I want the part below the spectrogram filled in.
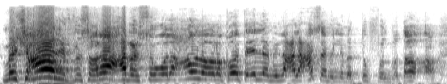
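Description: A man with an Egyptian accent giving loud, sarcastic comedy commentary on clips, often laughing as he talks. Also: very high voice, rapid-fire, crowd noise. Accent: Egyptian Arabic.

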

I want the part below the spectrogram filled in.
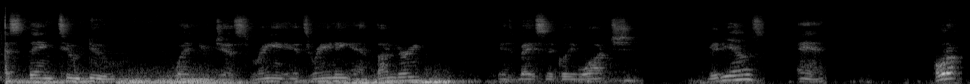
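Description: A man's voice: medium pitch, lively intonation, slow pace, pauses often, very noisy. A man in his thirties chatting casually to the camera in a laid-back home vlog. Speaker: vlogger. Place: small room indoors at home. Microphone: laptop webcam close up.

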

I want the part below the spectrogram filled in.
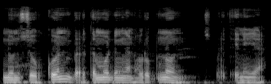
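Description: Indonesian male recitation teacher, low dry voice, patient and repetitive, slows down for chanted examples. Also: steady tone, darkish tone, no room sound. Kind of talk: tajwid lesson with recited examples.

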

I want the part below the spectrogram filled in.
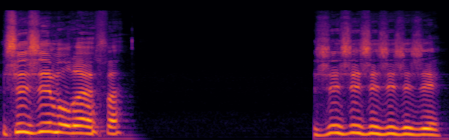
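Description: Heard through a gaming headset, a young man streams live tournament commentary in a high-pitched voice at a slow pace. He's hyped and slangy, cheering and shouting whenever the big moments hit.

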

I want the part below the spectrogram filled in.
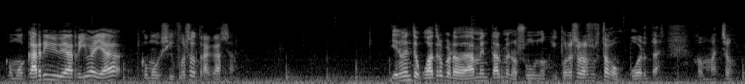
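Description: A man's voice: a little high, fast, noisy background. A young man from Spain giving sarcastic running commentary on a horror game, breaking into sudden screams. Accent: Spain Spanish. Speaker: gaming streamer.

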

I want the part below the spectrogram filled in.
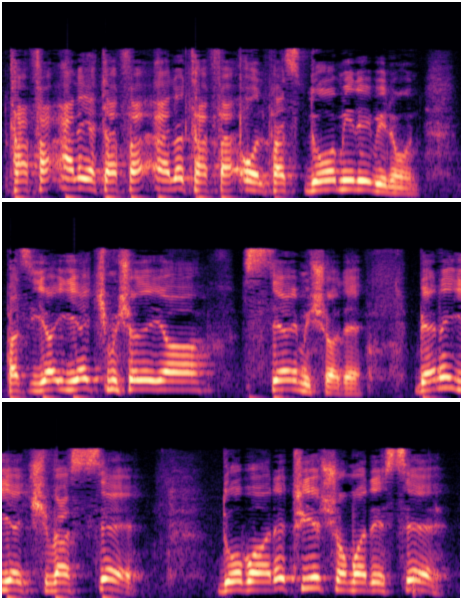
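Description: A man teaching exam preparation, working through test answers in a lively, emphatic way and speaking straight to his students. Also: sits high. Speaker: exam-prep Arabic teacher. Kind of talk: test-solving lesson.

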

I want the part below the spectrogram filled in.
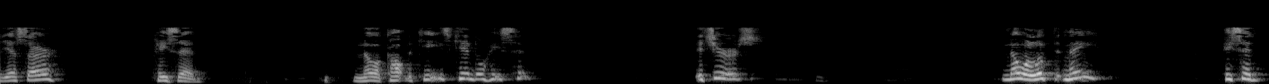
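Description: A man's voice: high voice, breathy edge. A male preacher, telling a folksy story in a sermon. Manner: folksy, animated storytelling with laughs. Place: church meeting. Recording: dull lo-fi church audio.

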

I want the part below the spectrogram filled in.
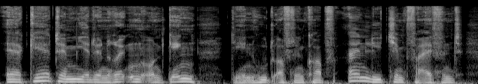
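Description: A man reading a classic German novel in the first person, measured and somber. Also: lively intonation, no echo, studio quality. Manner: measured, somber, with sighing low drops. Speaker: audiobook reader. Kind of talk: first-person literary narration.

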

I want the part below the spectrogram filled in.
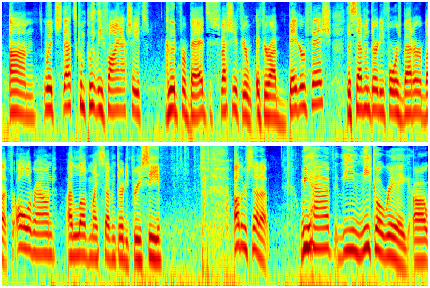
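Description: A young man talking through his fishing gear and catches on a pond shore, chatty and excitable, recorded on a head-mounted camera. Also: high-pitched, brisk, smooth, no echo. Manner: excitable, chatty, with many fillers. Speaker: fishing vlogger. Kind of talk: casual outdoor fishing commentary. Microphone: head-mounted action camera.

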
